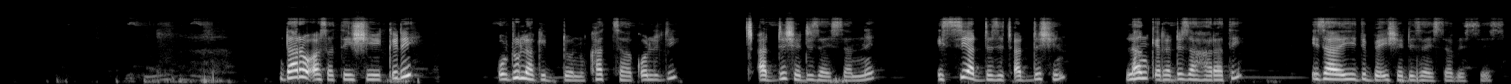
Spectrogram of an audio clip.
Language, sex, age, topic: Gamo, female, 18-24, government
